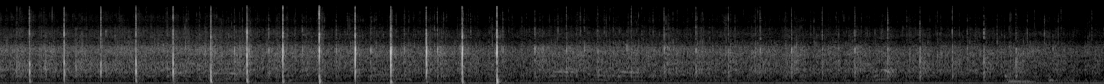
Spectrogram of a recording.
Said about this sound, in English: And let's, through our applause, ask God to bless them in the directions where they are going. Would you join me tonight and we'll do that?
